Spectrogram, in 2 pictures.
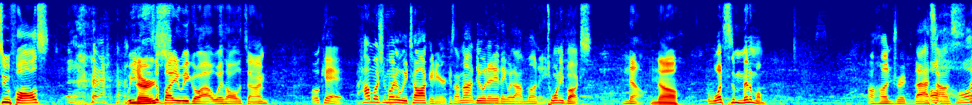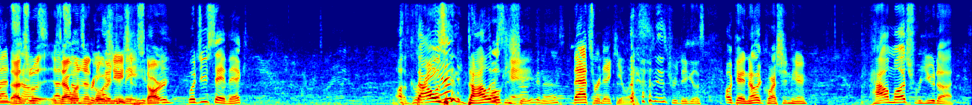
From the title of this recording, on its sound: Live from the Lush Mob 3 on 3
